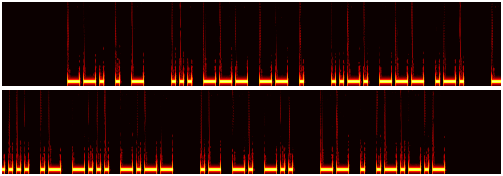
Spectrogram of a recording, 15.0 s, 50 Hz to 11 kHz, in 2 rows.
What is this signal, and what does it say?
Morse code, heard as a keyed tone, about 20 wpm, 700 Hz. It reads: GET SOME FOR BABY AND ME.
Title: Sentences from Top 1300 Words 20wpm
